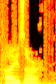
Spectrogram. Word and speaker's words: Caesar: a guy gets assassinated Oh Kaiser it's actually pronounced Kaiser oh that guy has a lot more of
